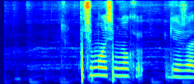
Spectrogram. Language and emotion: Russian, neutral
